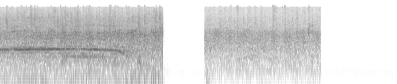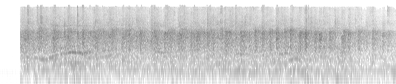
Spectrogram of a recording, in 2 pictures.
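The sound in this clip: An audience applauds to welcome a rabbi and rebbetzin at a Sukkot and Shabbat celebration. The clapping is steady and dense, broken by two silent gaps, then resumes strongly to the end.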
